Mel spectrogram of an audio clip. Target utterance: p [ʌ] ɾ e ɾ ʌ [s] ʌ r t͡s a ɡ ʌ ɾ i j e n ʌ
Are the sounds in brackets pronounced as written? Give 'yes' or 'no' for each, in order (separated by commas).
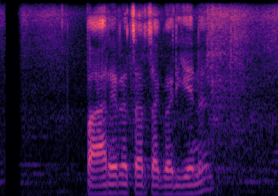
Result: no, no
